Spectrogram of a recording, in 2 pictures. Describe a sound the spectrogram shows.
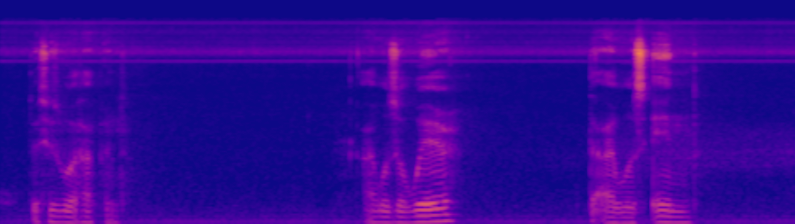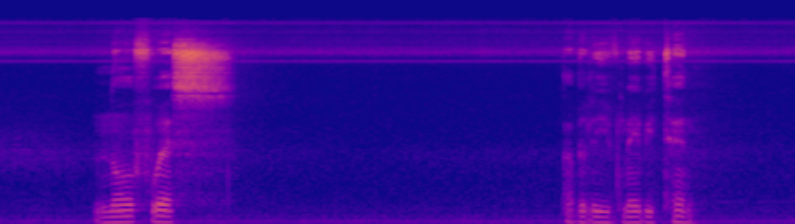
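A man speaks calmly in short phrases close to the microphone, with pauses between them.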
